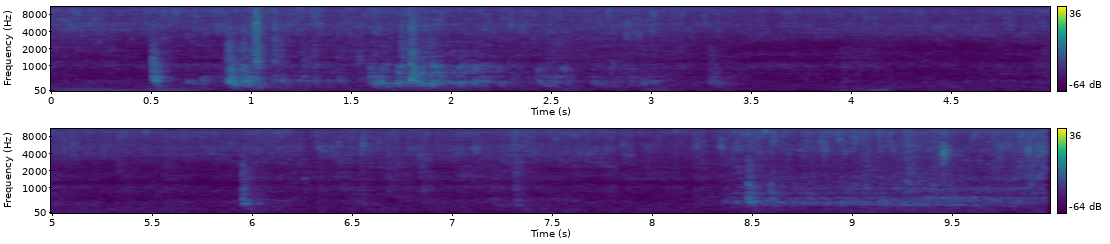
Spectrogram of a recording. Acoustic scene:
kitchen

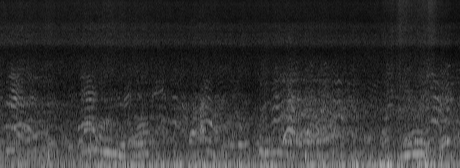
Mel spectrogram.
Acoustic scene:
park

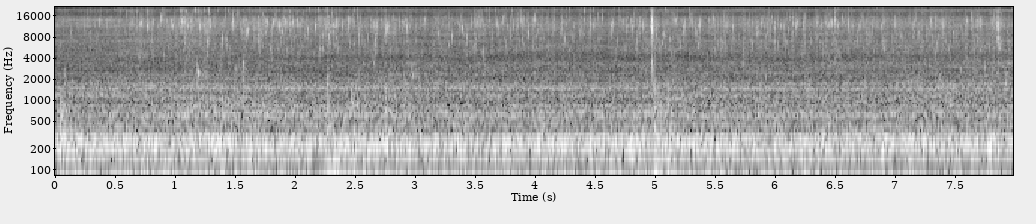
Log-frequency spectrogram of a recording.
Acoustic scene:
kitchen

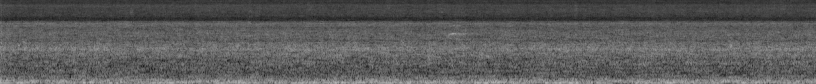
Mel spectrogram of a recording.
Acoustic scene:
park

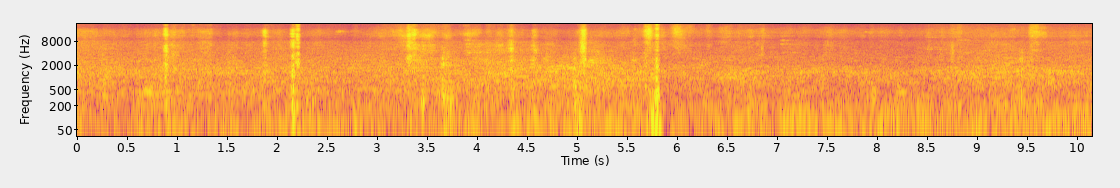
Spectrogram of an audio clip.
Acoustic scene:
subway station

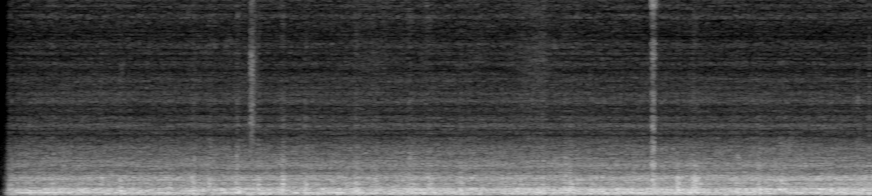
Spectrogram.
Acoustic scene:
car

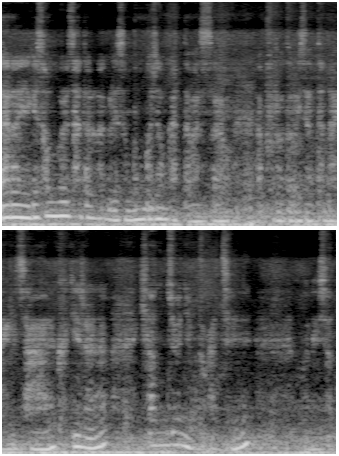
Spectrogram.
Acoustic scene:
car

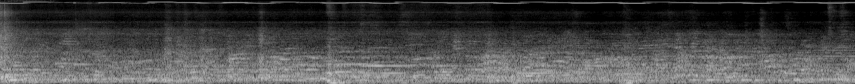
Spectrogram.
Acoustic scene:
cafe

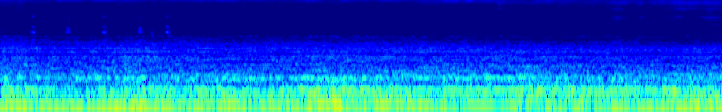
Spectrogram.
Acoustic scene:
car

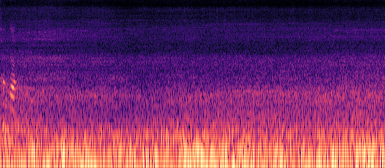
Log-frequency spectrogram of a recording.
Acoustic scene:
car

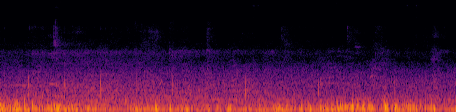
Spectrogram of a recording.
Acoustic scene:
residential area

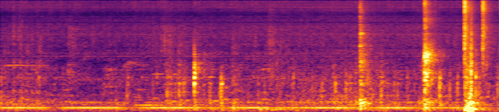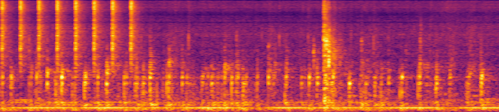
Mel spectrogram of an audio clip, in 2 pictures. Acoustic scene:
kitchen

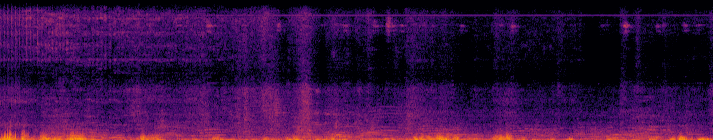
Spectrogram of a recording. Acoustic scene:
park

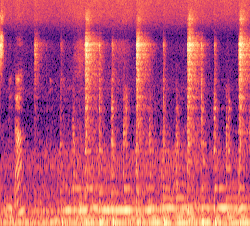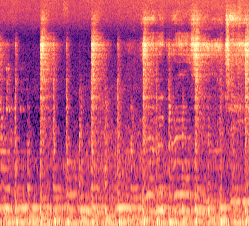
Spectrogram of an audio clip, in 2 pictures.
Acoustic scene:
car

